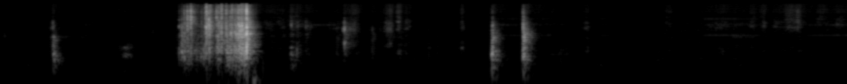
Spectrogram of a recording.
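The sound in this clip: Tarot cards shuffled in one short riffling burst, with a single soft click just before it and a few crisp separate snaps afterward as cards are drawn and laid down, quiet with silence in between.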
